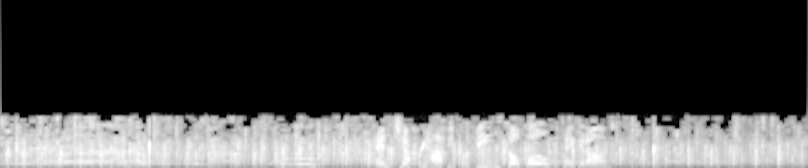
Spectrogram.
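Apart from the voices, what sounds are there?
audience applause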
